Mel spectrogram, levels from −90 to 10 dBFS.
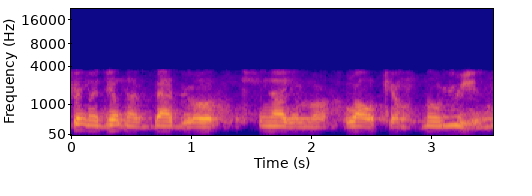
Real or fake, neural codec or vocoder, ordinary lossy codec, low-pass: fake; codec, 16 kHz, 2 kbps, FreqCodec, larger model; AAC, 32 kbps; 3.6 kHz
